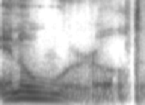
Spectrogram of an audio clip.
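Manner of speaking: deep, dramatic film trailer announcer voice. Asked to tell more about a game, the speaker switches into a movie trailer voice. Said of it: "I'm gonna do my movie trailer voice".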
